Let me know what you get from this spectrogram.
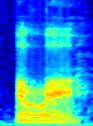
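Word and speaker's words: الله: And when you put el ilah together in the Arabic language, it combines to be pronounced as Allah.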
